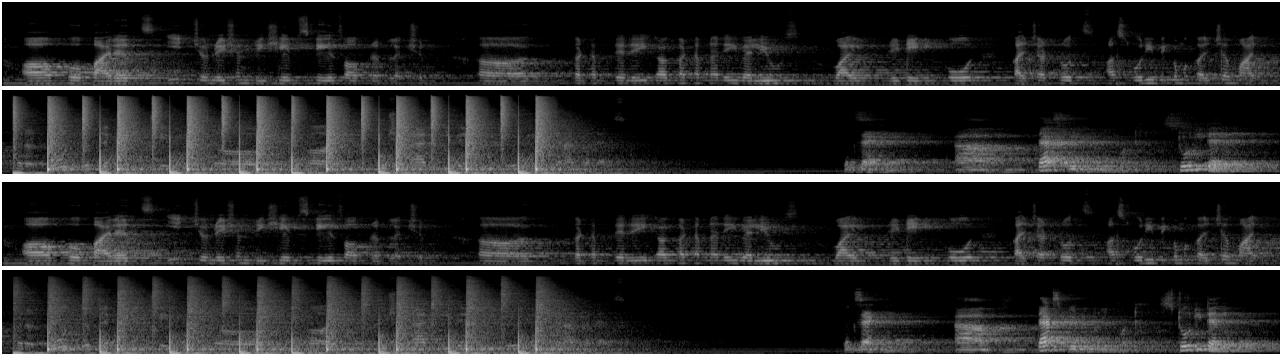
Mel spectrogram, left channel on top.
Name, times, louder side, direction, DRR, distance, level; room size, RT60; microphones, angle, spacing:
voice 1, 0.2-4.1 4.8-5.3 5.7-6.7 7.1-7.9 8.3-9.7 10.1-10.7 11.0-12.6 12.9-15.4 15.8-18.9, equal, 5° left, 5 dB, 0.6 m, -39 dB
sound 1, 12.9-18.5, left 5 dB, 45° left, 0.6 m, -25 dB
voice 2, 21.2-21.8 22.3-22.8 23.1-25.1, right 2 dB, 90° right, 1 dB, 1.9 m, -32 dB
22.5 x 11.0 x 4.3 m, 2.6 s
head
